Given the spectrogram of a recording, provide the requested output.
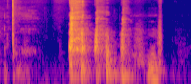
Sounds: Cough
